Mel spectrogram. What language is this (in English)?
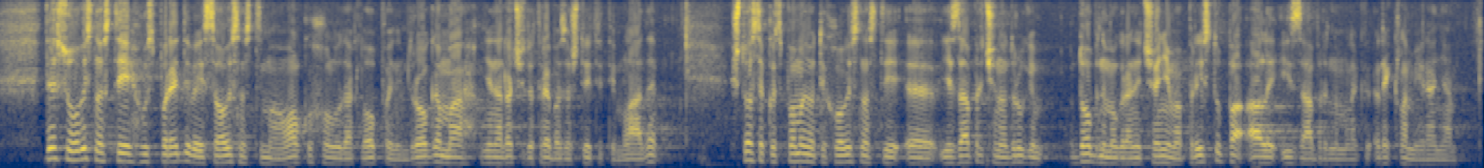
Croatian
